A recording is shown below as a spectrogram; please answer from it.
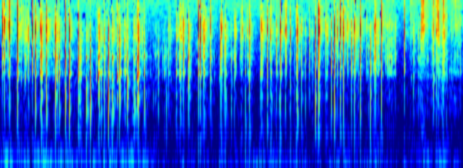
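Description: An unwrapped solid dark chocolate bar, patterned side up and resting on faux fur, is tapped quickly with long acrylic nails. The result is a fast, steady stream of sharp, crisp clicks that stop almost instantly, with no ringing afterward.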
